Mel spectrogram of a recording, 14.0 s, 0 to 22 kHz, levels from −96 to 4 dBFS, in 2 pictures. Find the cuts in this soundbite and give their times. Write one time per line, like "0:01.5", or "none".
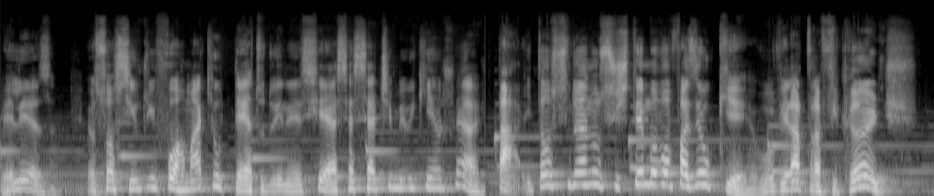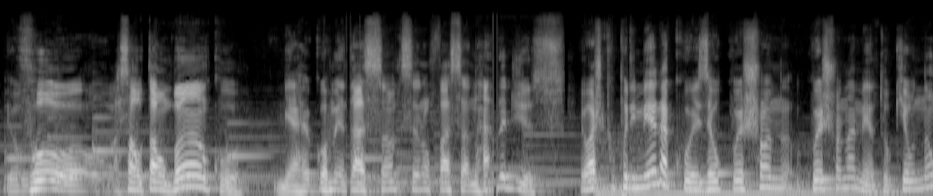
0:03.6
0:11.3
